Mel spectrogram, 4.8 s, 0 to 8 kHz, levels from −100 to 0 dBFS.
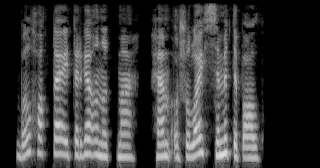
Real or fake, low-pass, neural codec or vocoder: real; 7.2 kHz; none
